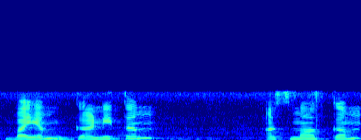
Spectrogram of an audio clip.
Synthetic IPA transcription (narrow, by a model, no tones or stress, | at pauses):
ʋɐjɐmɡɐɳit̪ɐm | ɐsmaːt̪kɐm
